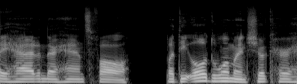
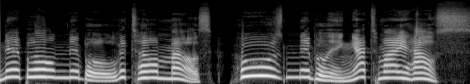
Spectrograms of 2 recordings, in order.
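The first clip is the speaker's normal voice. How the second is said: piercing, shrill, very high and very loud; 8 dB louder than usual. Reading Hansel and Gretel, a voice calls from inside at the nibbling children: shrill voice. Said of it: "a shrill voice called out".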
